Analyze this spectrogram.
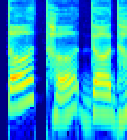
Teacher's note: जीभ और आगे खिसक कर ऊपरी दांतों से टकराती है जिससे त वर्ग त थ द ध निकलता है।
